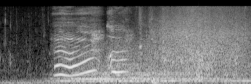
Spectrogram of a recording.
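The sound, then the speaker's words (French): Rushing, splashing salty sea water as someone falls into the sea: a loud, sustained wash of waves begins suddenly after a quiet moment, with a wavering vocal exclamation over its start. “Oh, oh, de l'eau salée. On dirait que je suis tombée dans la mer.”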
